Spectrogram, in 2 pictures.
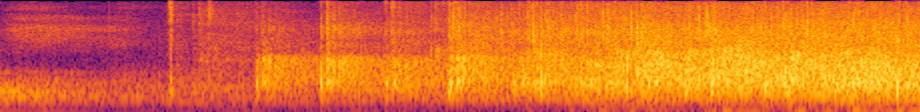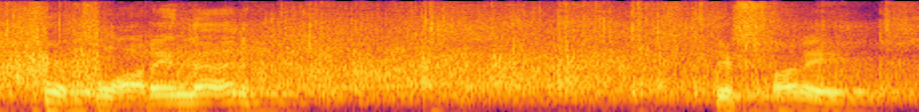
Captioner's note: applause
